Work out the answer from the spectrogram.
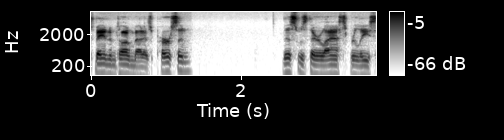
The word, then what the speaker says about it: Purson: Um, and if you're not familiar with Person, it's spelled Purson.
